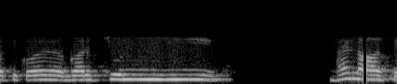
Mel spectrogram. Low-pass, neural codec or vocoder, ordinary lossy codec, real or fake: 3.6 kHz; none; none; real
